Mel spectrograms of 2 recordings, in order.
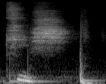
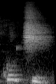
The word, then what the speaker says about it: quiche: He said it is pronounced quiche, not coochie.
